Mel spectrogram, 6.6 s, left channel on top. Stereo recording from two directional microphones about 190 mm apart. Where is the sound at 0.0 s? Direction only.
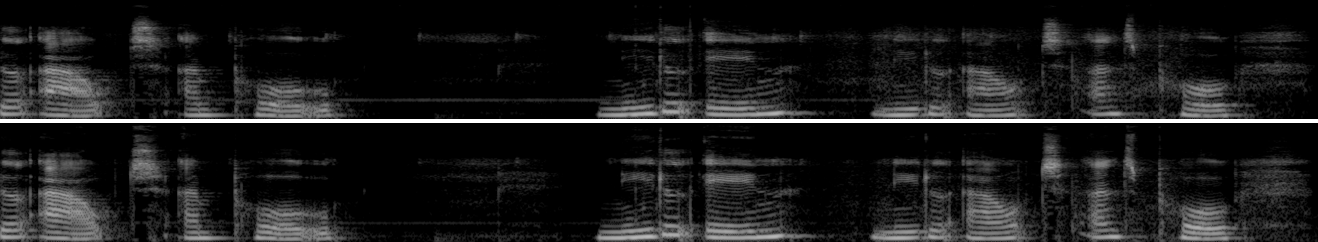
35° right (ahead or behind).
